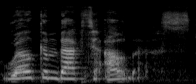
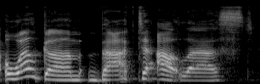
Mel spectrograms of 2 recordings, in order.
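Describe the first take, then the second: First: Slow unvoiced whisper; whispered intro. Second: Slow drawn-out intro. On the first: Youtuber trying her greeting as a slow whisper. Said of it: "Like, where am I going?". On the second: Youtuber drawing out her channel greeting slowly. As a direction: welcome stretched out slowly. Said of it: "I kinda wanna, like, twirl". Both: Shown as a demonstration.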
